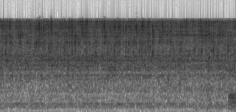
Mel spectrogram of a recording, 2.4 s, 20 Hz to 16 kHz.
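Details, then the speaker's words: Underfloor heating zone 4 circuit filled with water, air bled out, before opening zone 3: even rushing hiss of water through pipes with no gurgle or spitting air; water flowing freely. "we've got all of the air out. Right, so that's full of water now."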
